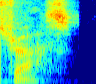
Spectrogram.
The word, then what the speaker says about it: Strauss: And it's pronounced Strauss.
